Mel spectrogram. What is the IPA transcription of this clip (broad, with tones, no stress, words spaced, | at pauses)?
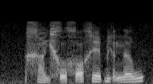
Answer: xa̤˨˩j xo̰˧˥xɔ̰˧˥xe˨˦ ɓḭ˧˨ə̯nə˨˦w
